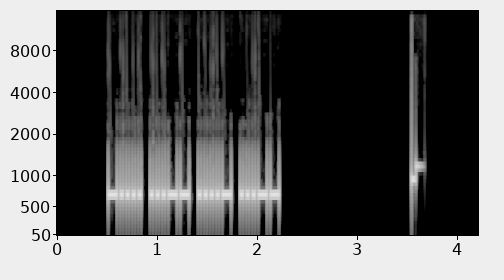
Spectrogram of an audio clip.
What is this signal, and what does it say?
Morse code, heard as a keyed tone, about 40 wpm, 700 Hz. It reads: 6343
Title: Common Cut Numbers - 4-Digit 40wpm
